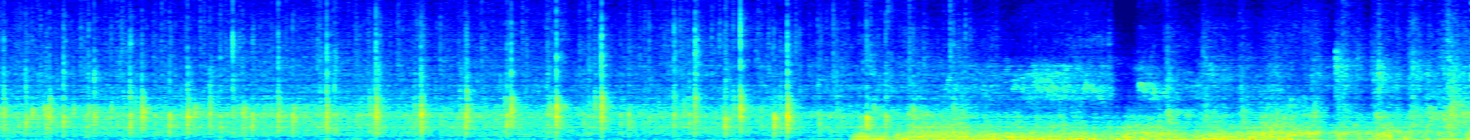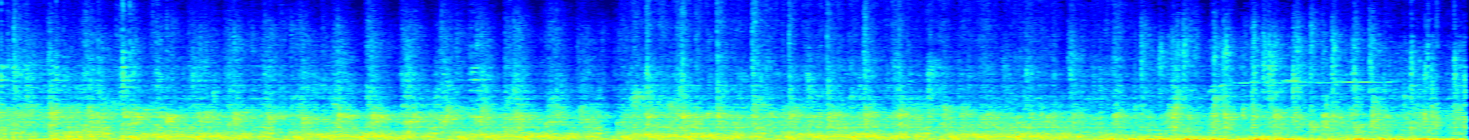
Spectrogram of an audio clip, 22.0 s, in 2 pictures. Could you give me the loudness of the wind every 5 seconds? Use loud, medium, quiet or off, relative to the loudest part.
off, loud, loud, loud, loud.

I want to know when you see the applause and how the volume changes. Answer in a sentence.
You can hear the applause from 0.0 to 22.0 s, at a steady volume.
